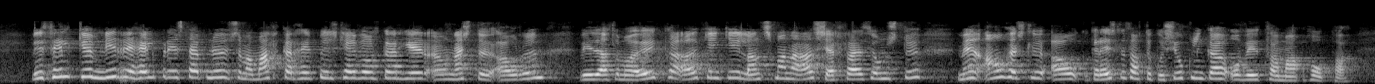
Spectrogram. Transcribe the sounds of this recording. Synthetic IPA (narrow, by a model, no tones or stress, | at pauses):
vɪðfɪlcʏmnɪrːɪɦejlpɾɪðɪst̪ɛpnʏsɛmaɾmar̥kaɾ̥ɦejlpɾɪðɪscʰɛɾvɪɔhkaɾ̥çɛːɾa̰wnajst̪ʏʔaːwɾʏm | vɪðaht̪lamaðœːɥkaaðcejɲcɪlant̪smanːaːðsjɛr̥fɾajðɪθjownʏst̪ʏ | mɛðaːwɦɛr̥st̪lʏʔawkɾejðst̪ʏθawht̪œhkʏsjuwkliŋkaʔɔɣvɪðkʰvaːmahoːwpa̰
